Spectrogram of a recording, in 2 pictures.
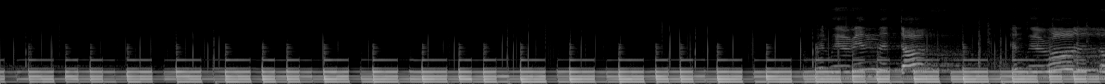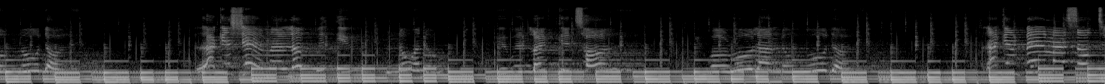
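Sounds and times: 
speech: 0.0s - 1.8s
buzzy synth chords in an electronic music track: 0.0s - 22.0s
person singing in a high voice: 8.2s - 22.0s.

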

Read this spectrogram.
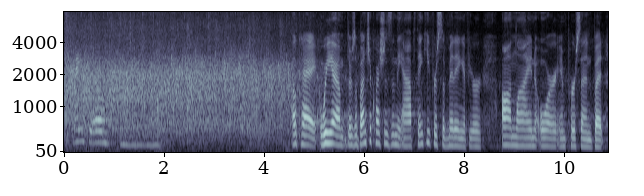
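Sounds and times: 
audience applause: 0.0s - 5.4s
speech: 0.2s - 2.1s, 4.5s - 10.8s.

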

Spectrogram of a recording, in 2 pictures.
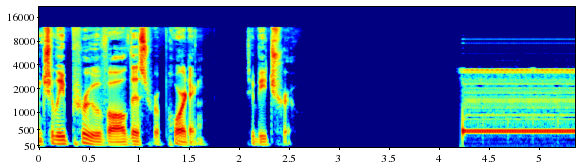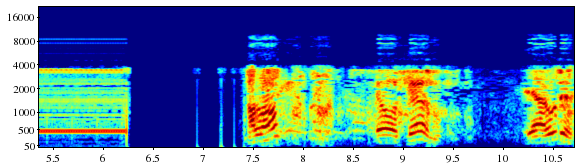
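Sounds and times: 
speech: 0.0s - 2.6s, 7.4s - 9.5s, 10.2s - 10.6s
telephone dial tone: 4.2s - 6.3s.

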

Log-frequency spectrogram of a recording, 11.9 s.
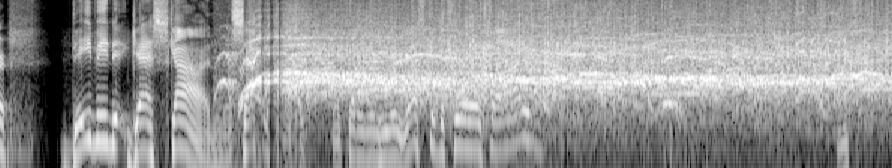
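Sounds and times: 
speech: 0.0s - 3.7s, 4.4s - 7.4s
crowd cheering and applause sound effect: 2.9s - 11.8s.

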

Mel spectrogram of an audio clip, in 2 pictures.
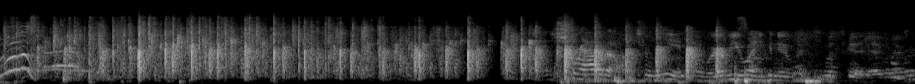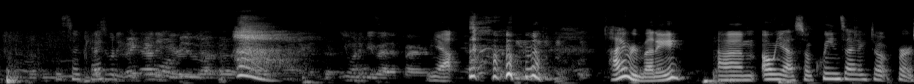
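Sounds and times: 
audience applause: 0.0s - 7.5s
speech: 9.9s - 12.0s, 12.8s - 14.6s, 15.3s - 18.2s
laughter: 13.8s - 15.1s.

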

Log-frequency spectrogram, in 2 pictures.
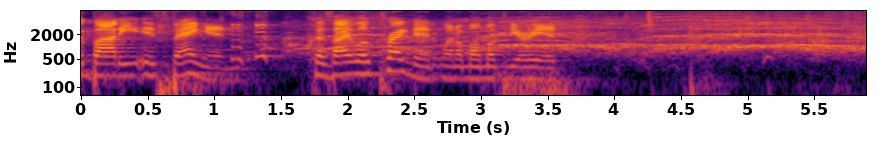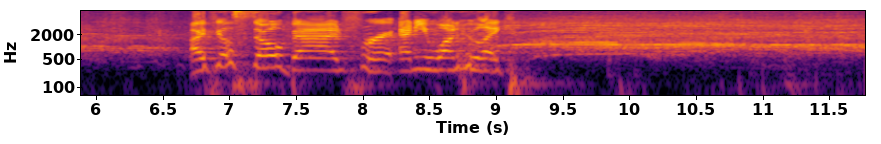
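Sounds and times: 
speech: 0.0s - 3.8s, 6.7s - 9.3s
laughter: 1.0s - 3.4s
faint crowd cheering: 1.8s - 7.8s, 8.7s - 11.7s
audience clapping: 3.7s - 11.7s.

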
